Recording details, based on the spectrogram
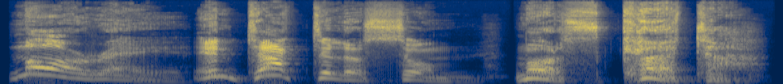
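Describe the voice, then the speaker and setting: An intense spellcaster in a fantasy game, declaiming incantations. His voice is high and forceful, swinging widely in pitch, with emphatic delivery. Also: huge pitch swings, takes it slowly, vocal fry, husky, full character voice. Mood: intense, commanding. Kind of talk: video game voice acting, short spell incantations.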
